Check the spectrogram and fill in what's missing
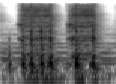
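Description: A screwdriver drives self-tapping screws into imitation-timber wood paneling laid over vapor barrier while a country house is being finished. Two close whirring, ratcheting bursts, each about half a second long, are separated by a short pause.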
